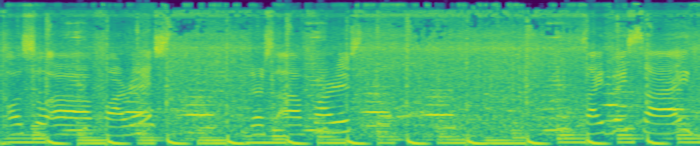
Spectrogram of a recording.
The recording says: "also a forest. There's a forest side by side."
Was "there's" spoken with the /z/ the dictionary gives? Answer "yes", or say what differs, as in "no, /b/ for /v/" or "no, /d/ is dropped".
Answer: no, /s/ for /z/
